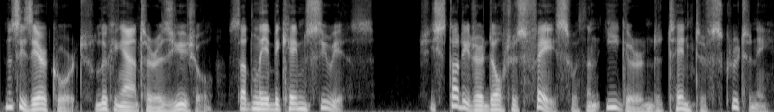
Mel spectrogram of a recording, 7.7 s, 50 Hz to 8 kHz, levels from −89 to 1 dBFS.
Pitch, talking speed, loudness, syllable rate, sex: 120 Hz, 165 wpm, -20 LUFS, 5.5 syllables/s, male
